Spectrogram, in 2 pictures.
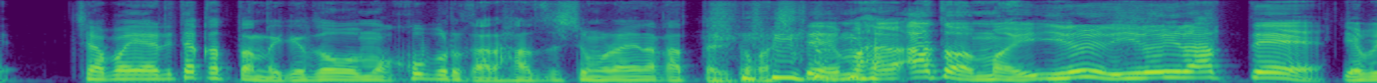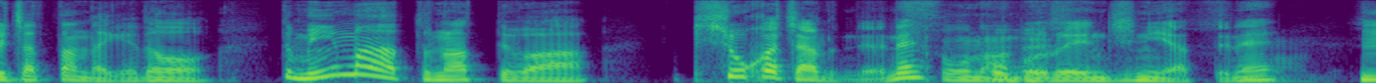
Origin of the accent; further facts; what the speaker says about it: Chiba, Japan; born there; 1977年千葉県生まれ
